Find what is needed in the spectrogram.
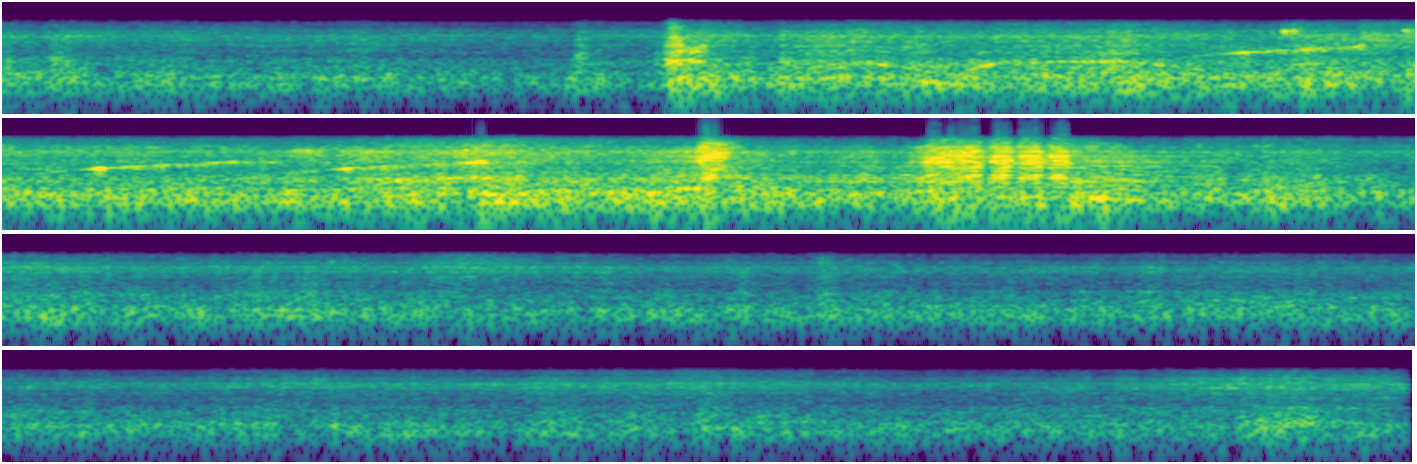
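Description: Many motorcycle engines idling and revving in a crowded square, with a run of four rising revs about six to ten seconds in and two sharp cracks. There is a loud burst about twelve seconds in, then the engines settle to a lower, steady running.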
